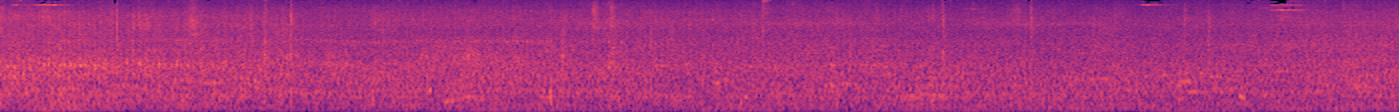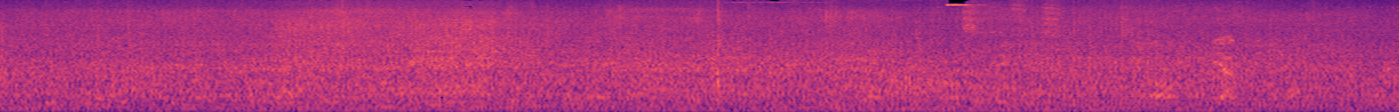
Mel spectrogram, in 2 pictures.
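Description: Car engines idle and hum in slow traffic.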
